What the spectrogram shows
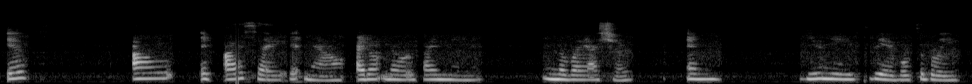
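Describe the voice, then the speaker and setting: A woman voicing a gruff, hot-tempered teenage boy in a fan fiction reading. She speaks haltingly and restarts her phrases often. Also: on the high side, steady tone, a little mellow, muffled recording, a little hiss or hum, natural voice. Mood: earnest.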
